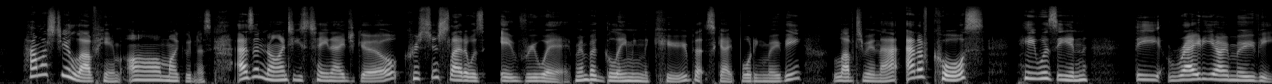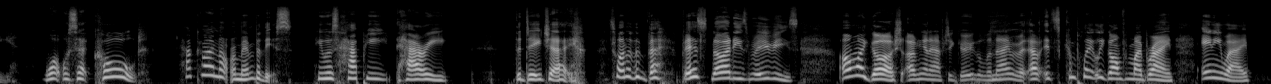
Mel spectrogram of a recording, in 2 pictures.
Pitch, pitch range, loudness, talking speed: 220 Hz, 180-275 Hz, -24 LUFS, 190 wpm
